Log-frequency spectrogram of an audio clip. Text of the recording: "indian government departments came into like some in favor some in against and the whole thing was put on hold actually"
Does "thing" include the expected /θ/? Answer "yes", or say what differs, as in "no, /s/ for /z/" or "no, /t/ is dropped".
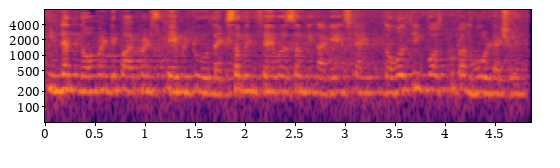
no, /t/ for /θ/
